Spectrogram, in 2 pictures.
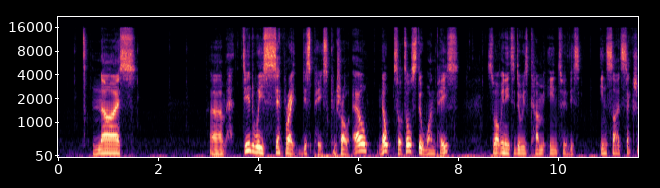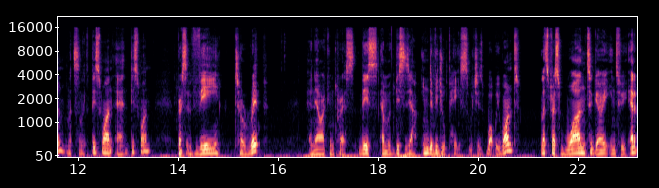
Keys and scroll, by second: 5.8 ctrl+l, 7.9 z, 14.2 v, 17.3 ctrl+l, 18.3 KP_3, 21.5 1.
